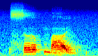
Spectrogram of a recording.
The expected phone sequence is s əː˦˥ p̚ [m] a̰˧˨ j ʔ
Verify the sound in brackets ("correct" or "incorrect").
correct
